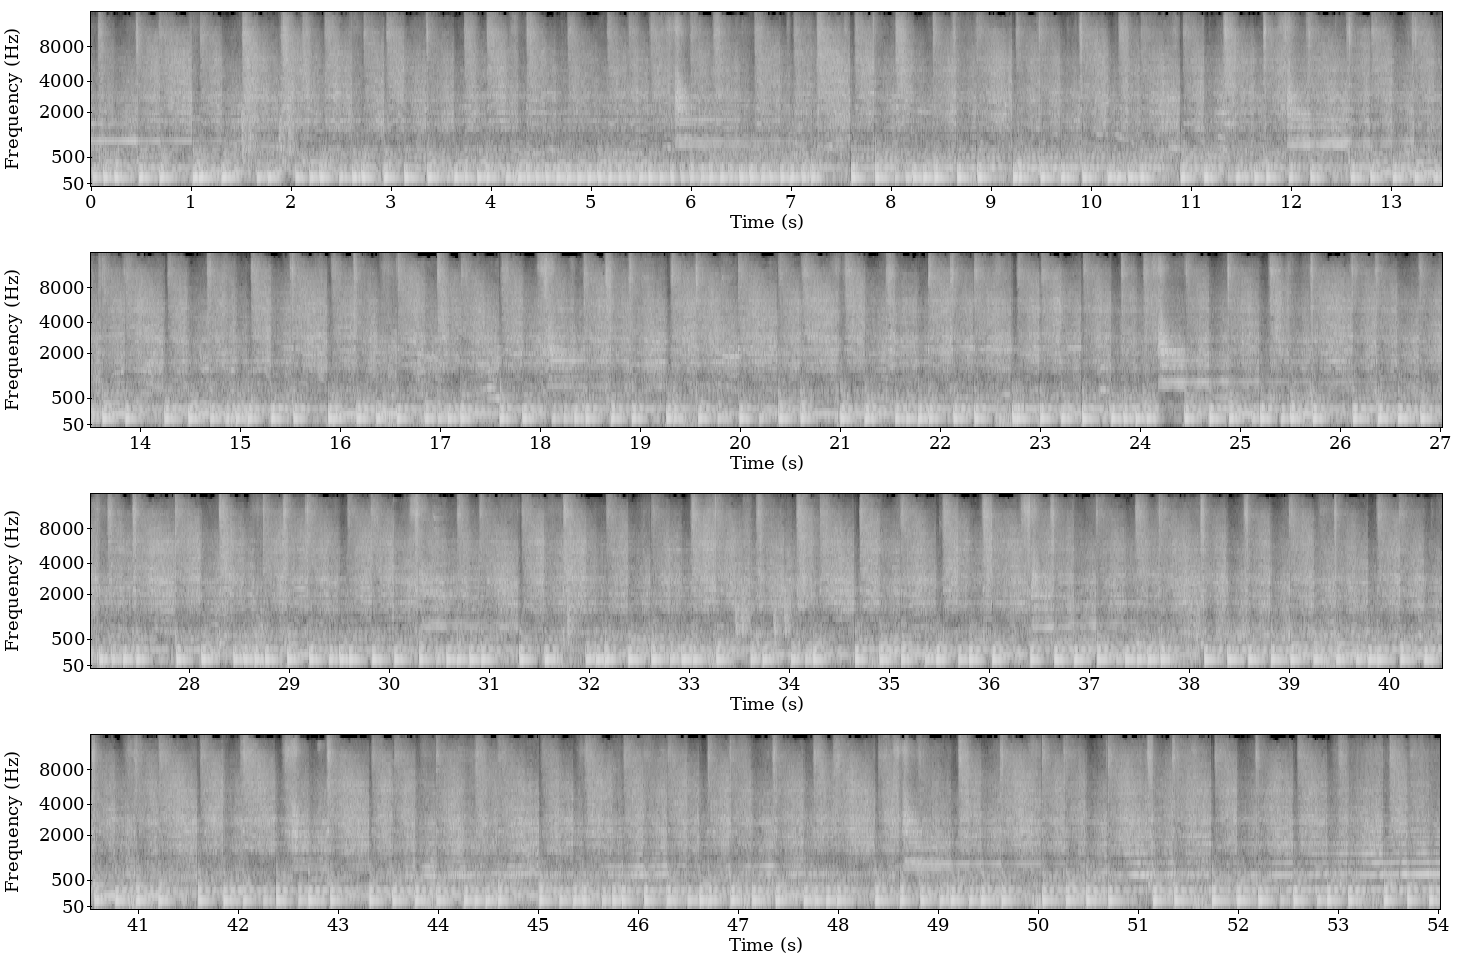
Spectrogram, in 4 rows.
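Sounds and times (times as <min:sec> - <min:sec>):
fast procession drumming: 0:00.0 - 0:54.0.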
